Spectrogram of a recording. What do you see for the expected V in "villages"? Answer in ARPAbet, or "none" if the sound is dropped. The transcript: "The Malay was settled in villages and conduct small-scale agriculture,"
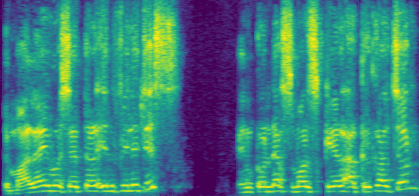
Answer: F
